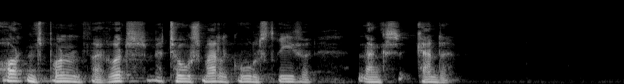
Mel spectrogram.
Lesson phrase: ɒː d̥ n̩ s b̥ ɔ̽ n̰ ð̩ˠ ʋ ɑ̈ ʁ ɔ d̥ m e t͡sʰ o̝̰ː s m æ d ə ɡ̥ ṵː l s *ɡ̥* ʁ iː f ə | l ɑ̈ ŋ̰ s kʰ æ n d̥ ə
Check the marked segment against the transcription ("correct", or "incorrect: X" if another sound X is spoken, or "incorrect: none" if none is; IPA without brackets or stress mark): incorrect: d̥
